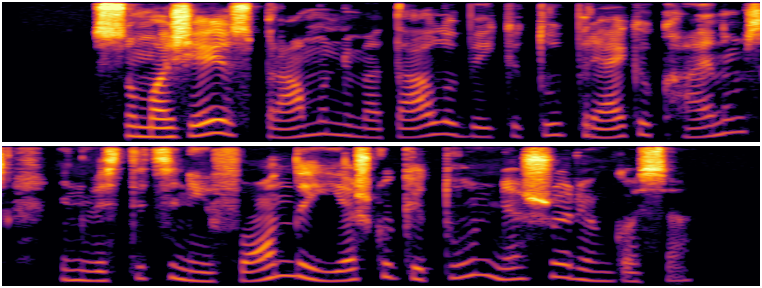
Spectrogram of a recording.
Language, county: Lithuanian, Klaipėda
